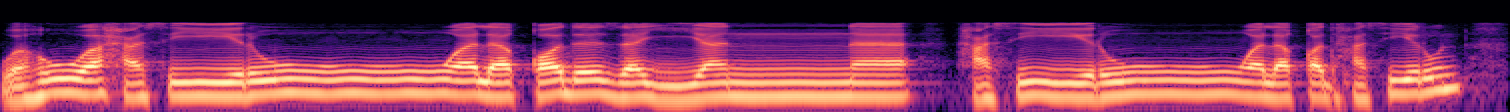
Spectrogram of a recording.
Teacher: هذه الراءات في حالة الوصل أيضا مرققة لأنها راءات مضمومة ومسبوقة بياء ساكنة ياء مادية يعني فهذه الكلمات إذا وصلناها نقول إذا وصلنا وهو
